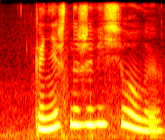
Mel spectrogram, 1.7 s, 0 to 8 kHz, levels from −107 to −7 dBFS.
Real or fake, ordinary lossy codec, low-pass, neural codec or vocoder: real; none; 7.2 kHz; none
